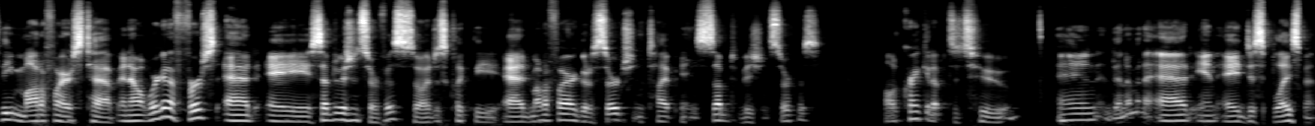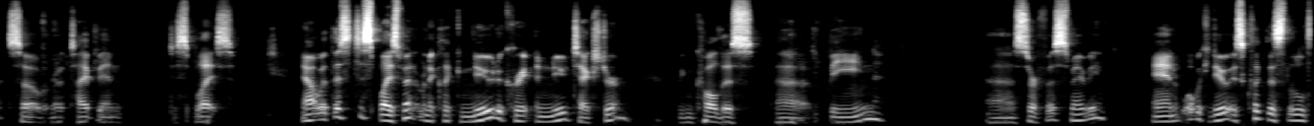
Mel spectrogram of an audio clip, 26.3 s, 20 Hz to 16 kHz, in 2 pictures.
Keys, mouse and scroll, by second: 2.6 right click, 9.2-10.2 middle drag, 10.4 middle click, 11.7-14.4 drag, 17.7-20.2 drag, 20.2 shift+middle click, 21.1-22.1 drag, 22.1 shift+middle click, 22.3 click, 23.4 click, 24.1-26.2 shift+middle drag.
